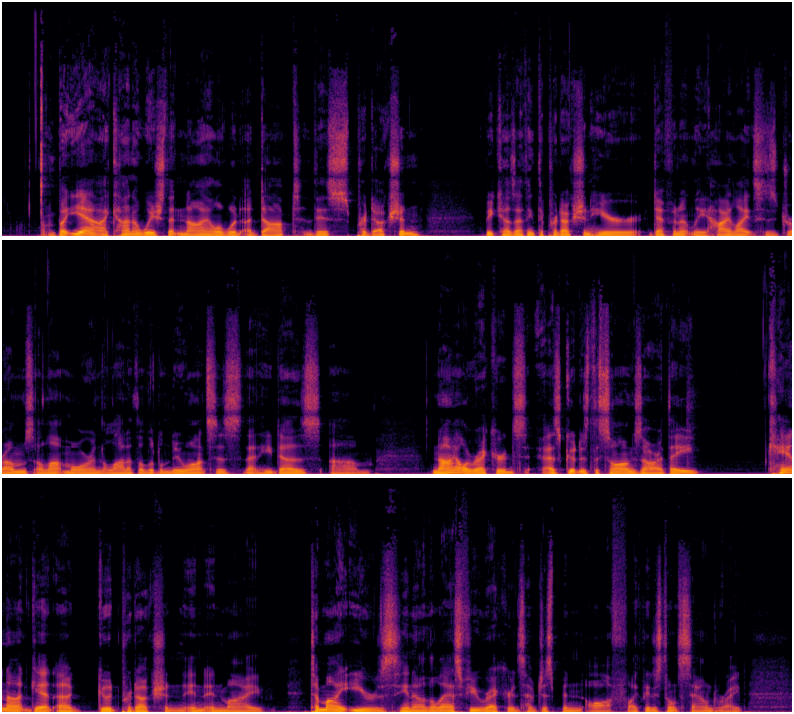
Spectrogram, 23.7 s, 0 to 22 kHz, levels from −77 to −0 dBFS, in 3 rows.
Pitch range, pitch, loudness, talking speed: 95-115 Hz, 105 Hz, -23 LUFS, 180 wpm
